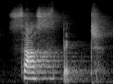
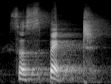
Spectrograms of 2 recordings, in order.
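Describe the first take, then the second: First: The stress is on the first syllable. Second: The stress is on the second syllable. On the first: It is used as a noun. "the stress falls on the first syllable sus" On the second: It is used as a verb. "the stress falls on the second syllable pect"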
